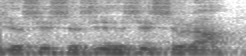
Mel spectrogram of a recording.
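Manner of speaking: ordinary delivery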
